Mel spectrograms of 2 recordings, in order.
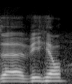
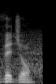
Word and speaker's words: Vigil: vigil she did she did say that the proper pronunciation is V Hill but they they go with vigil has a great job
